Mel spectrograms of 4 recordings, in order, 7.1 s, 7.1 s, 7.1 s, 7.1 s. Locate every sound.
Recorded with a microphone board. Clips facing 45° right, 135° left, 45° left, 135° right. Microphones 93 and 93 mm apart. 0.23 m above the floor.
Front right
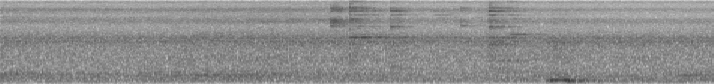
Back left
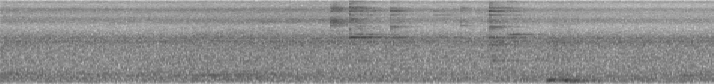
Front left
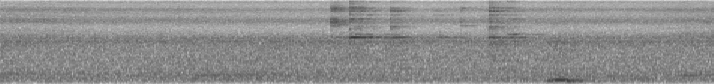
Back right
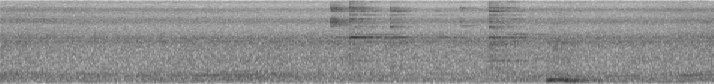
3.3 s a clink: 85° right, 1.1 m
5.4 s a phone buzzing: 130° right, 1.1 m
